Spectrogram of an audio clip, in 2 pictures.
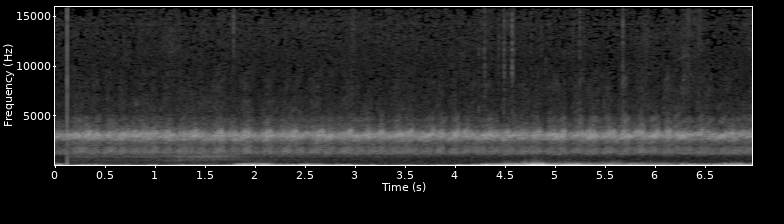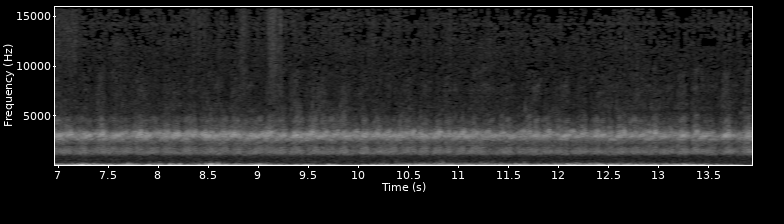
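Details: Summer-night frog choir along a country road, heard as a constant layered hum at two pitches, with deep muffled bursts starting around two seconds and pulsing irregularly until the end.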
